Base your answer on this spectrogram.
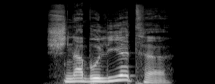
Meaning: inflection of schnabulieren: 1. first/third-person singular preterite 2. first/third-person singular subjunctive II
- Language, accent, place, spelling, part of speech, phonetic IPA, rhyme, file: German, Germany, Berlin, schnabulierte, adjective / verb, [ʃnabuˈliːɐ̯tə], -iːɐ̯tə, De-schnabulierte.ogg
